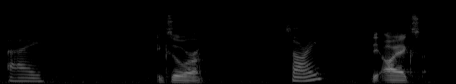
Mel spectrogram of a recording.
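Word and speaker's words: Ixora: one of the names iix o r a exora sorry the o r a exora exora thank you any other questions Council Sergeant thank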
